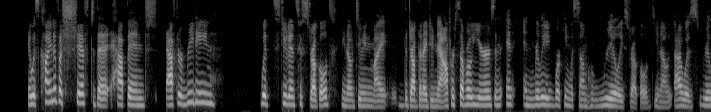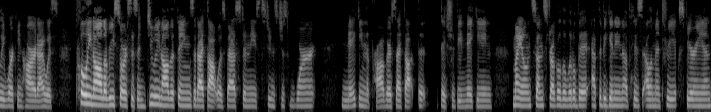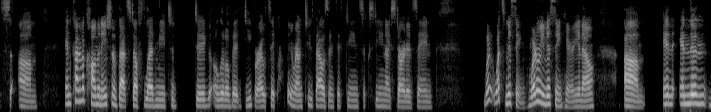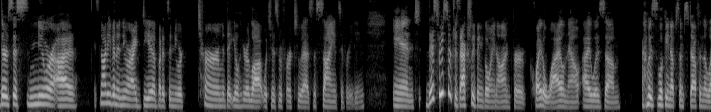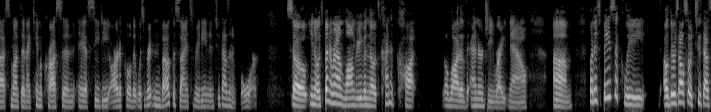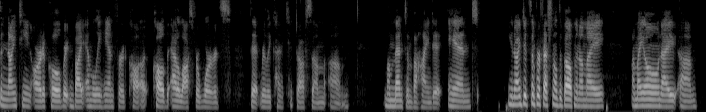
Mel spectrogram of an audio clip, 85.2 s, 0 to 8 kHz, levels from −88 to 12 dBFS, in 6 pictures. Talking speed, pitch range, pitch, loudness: 195 wpm, 160-205 Hz, 175 Hz, -26 LUFS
